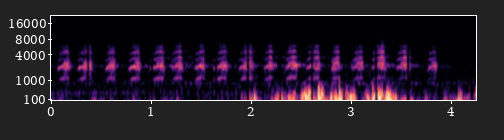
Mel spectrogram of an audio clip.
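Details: Young peregrine falcons being released in the Barycz Valley, Poland, on 27 May 2020, giving a rapid series of harsh, evenly repeated kek notes, about four per second, over low rumbling thumps and handling noise that grow in the second half.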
